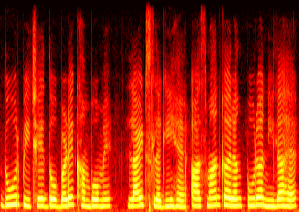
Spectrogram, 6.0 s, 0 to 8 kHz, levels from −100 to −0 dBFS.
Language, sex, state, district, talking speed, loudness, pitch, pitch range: Hindi, female, Jharkhand, Ranchi, 150 wpm, -14 LUFS, 260 Hz, 250-275 Hz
